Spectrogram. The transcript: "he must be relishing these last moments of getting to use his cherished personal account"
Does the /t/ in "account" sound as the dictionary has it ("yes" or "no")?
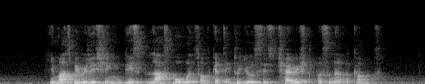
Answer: yes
